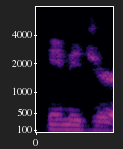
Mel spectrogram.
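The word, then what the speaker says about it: Imgur: say it I I I read a post recently that said imager it is imager it is technically maybe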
